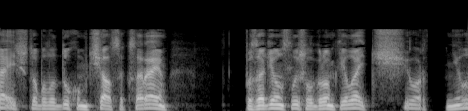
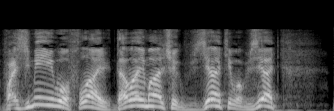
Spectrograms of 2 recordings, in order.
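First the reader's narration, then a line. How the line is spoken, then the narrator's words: Man yelling. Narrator (Russian): Человек с тачкой заорал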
